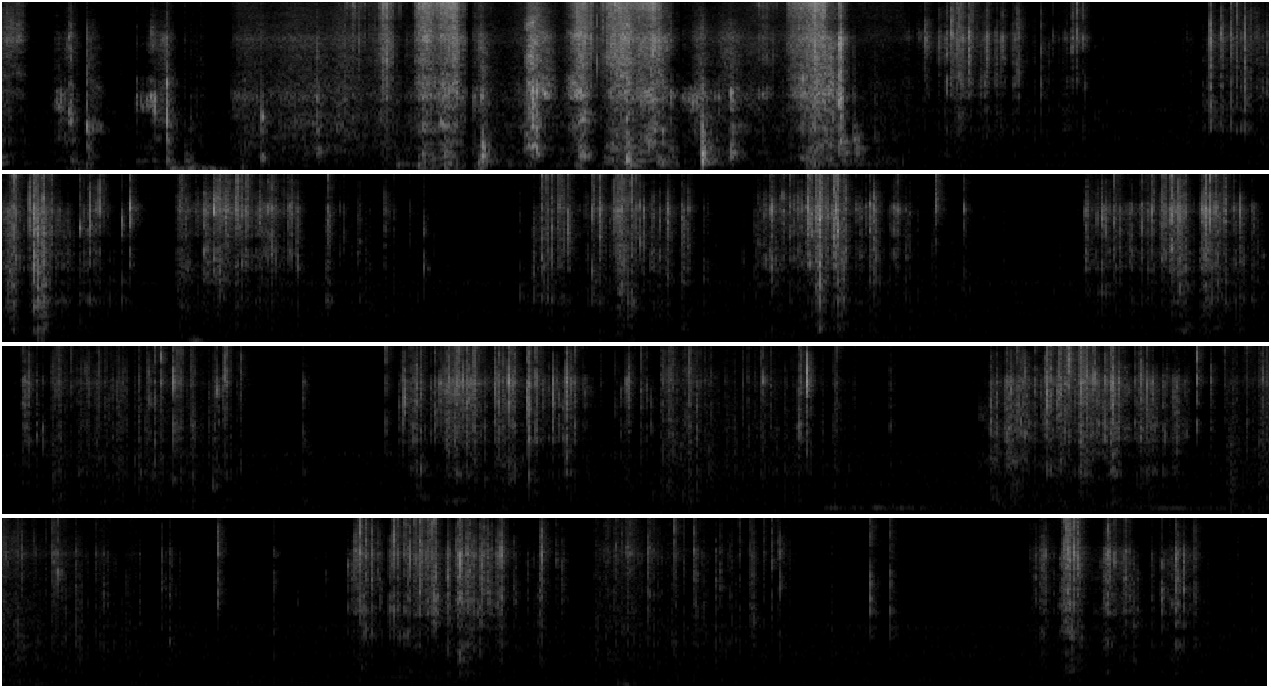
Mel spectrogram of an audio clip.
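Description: Clear plastic bags holding plastic model-kit runners crinkling as they are handled, in separate short bursts every two to three seconds. The first five seconds hold a longer, louder stretch of the same rustling handling.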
